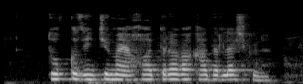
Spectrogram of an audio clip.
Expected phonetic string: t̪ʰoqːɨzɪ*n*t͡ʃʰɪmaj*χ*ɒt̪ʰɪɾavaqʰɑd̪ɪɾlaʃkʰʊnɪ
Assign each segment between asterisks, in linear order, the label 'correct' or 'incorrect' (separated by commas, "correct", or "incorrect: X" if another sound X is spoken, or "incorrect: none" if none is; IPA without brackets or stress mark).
correct, correct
